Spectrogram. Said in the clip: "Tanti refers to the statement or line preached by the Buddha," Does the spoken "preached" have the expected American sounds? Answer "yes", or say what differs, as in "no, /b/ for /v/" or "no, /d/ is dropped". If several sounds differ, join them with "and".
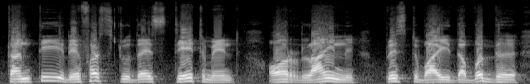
no, /s/ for /tʃ/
